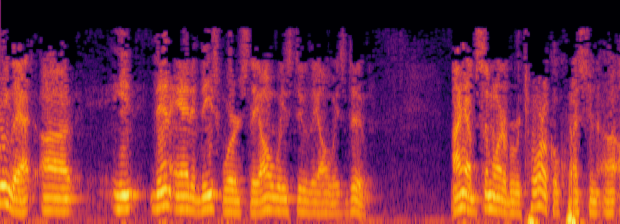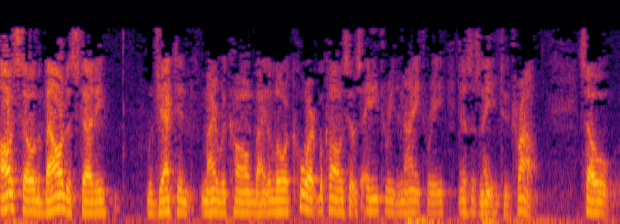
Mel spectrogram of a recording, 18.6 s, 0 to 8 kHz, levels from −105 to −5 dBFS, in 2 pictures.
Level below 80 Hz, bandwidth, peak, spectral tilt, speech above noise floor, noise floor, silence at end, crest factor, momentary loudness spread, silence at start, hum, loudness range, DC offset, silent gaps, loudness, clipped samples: -40 dBFS; 5.8 kHz; -8 dBFS; -11.5 dB/octave; 30 dB; -54 dBFS; 0.1 s; 16 dB; 11 LU; 0 s; none; 7 LU; under 0.1%; none; -25 LUFS; under 0.1%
